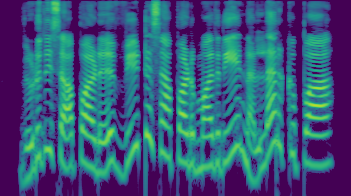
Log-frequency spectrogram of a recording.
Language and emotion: Tamil, happy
